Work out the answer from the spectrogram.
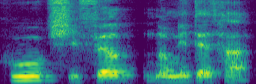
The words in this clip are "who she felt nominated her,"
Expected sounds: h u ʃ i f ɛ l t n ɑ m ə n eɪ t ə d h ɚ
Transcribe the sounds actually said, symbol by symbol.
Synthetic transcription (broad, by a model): h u ʃ i f ɛ l t n ɑ m ə n eɪ t ə d h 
